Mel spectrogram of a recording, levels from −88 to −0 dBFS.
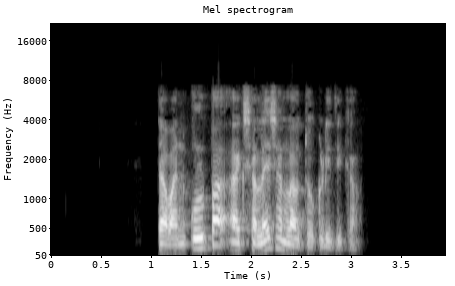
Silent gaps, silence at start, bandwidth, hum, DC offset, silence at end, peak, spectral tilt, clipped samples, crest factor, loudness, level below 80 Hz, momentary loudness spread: none; 1.1 s; 7.6 kHz; none; under 0.1%; 0.9 s; 0 dBFS; -5 dB/octave; under 0.1%; 16 dB; -13 LUFS; -60 dBFS; 17 LU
